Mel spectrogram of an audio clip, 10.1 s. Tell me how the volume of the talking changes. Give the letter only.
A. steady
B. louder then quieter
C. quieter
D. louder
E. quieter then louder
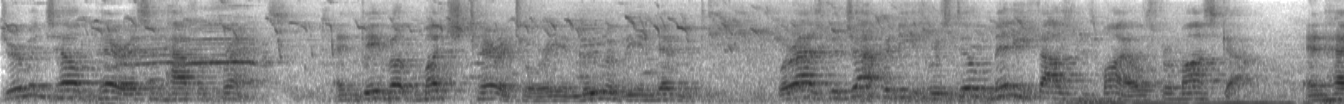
A.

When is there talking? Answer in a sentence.
The talking can be heard from 0.0 to 10.0 s.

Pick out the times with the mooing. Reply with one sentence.
The mooing can't be heard in this clip.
